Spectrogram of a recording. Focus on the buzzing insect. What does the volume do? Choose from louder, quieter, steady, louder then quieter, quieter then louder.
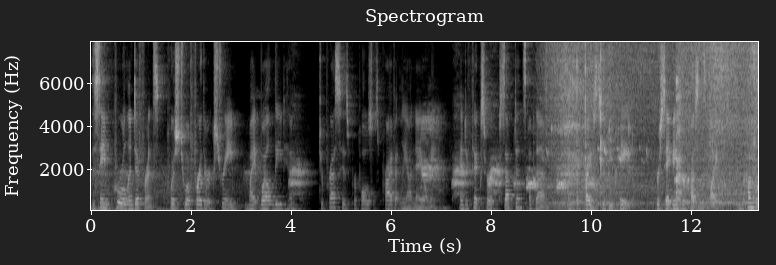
quieter then louder.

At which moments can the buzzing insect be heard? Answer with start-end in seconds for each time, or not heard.
8.9-13.3.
